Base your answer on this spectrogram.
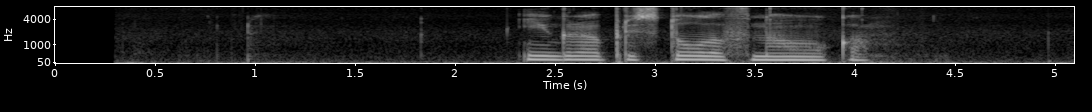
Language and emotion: Russian, neutral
